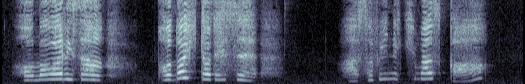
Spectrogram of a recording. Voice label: 萝莉

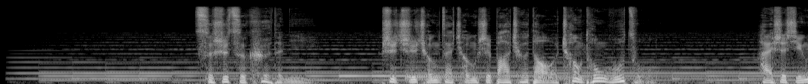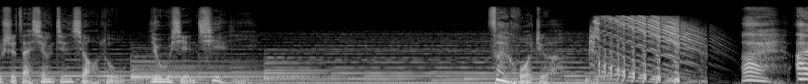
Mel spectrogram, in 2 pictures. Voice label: 电台包装; 13.沉稳电台（电台，节目片头）

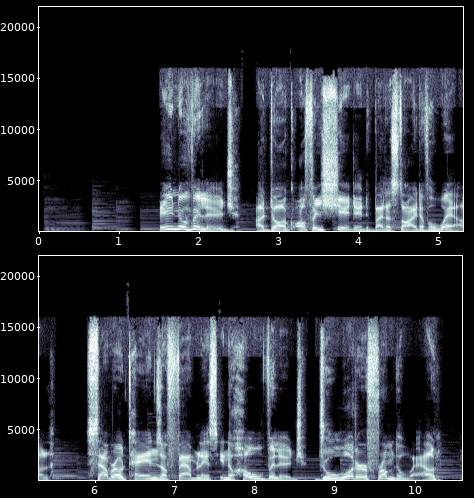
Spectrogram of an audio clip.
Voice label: 英文样音

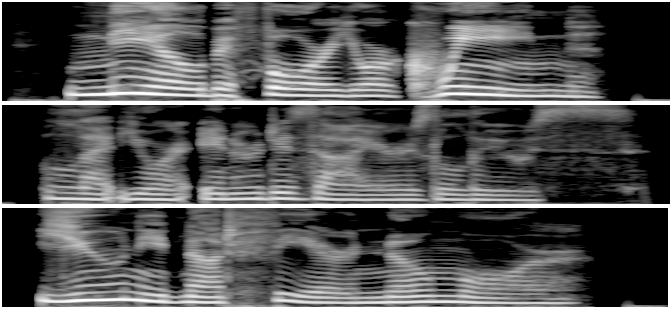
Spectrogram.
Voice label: 美式女英文游戏魅魔角色音

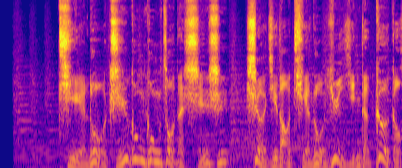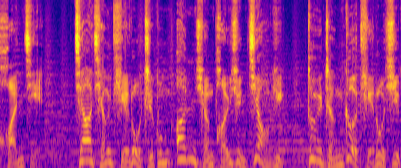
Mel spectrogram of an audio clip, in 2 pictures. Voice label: 专题稳重叙述, 男配音, 中年（36-54）, 普通话, 浑厚; 聊城职工培训基地

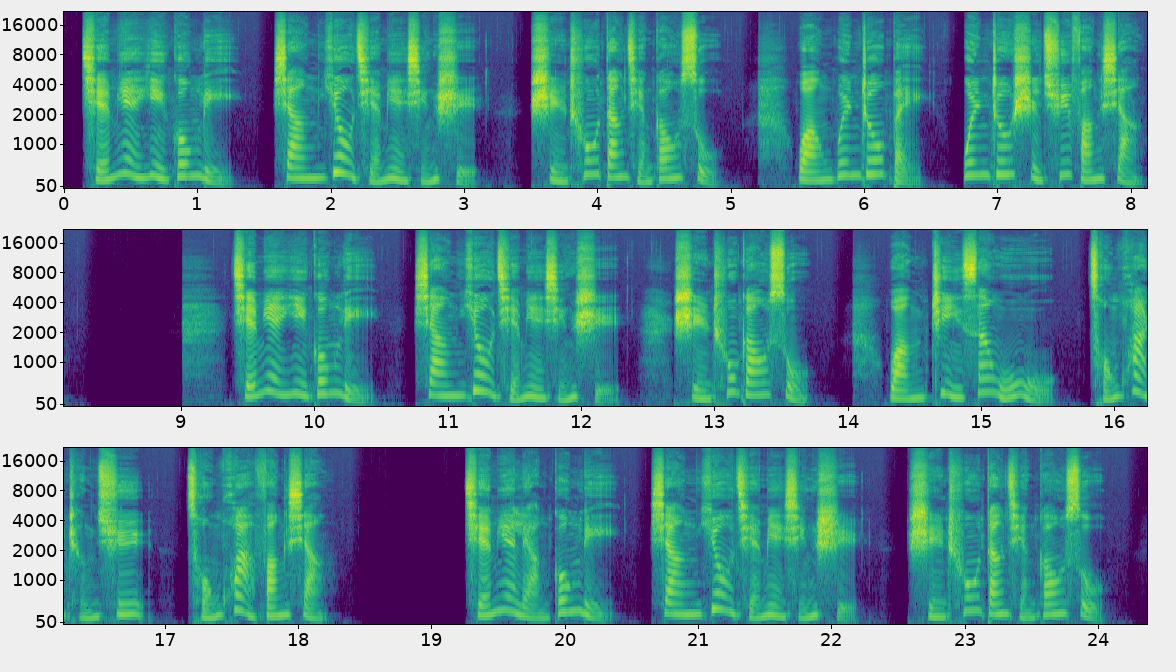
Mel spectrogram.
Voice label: 导航标准女中音; 高德

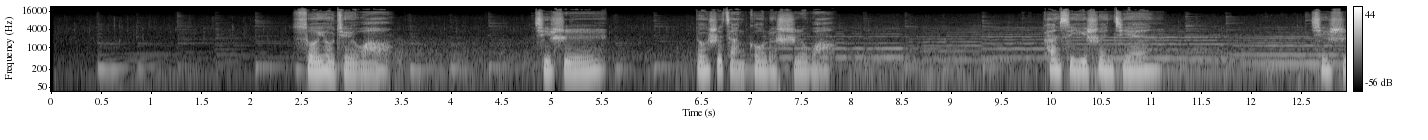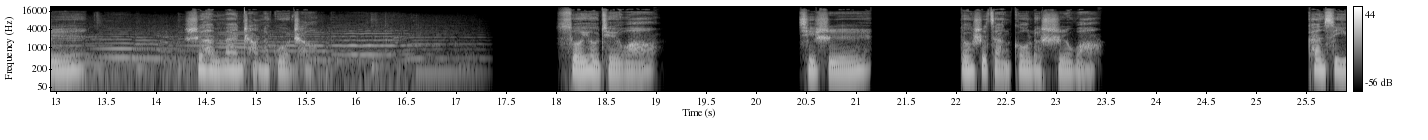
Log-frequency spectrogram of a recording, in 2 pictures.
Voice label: 旁白绝望情绪

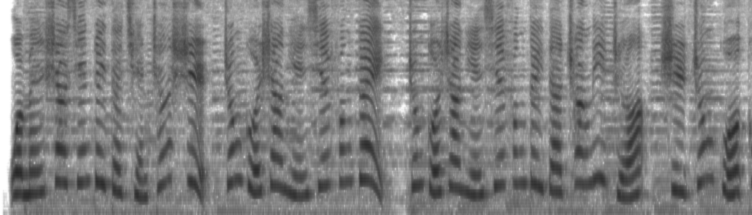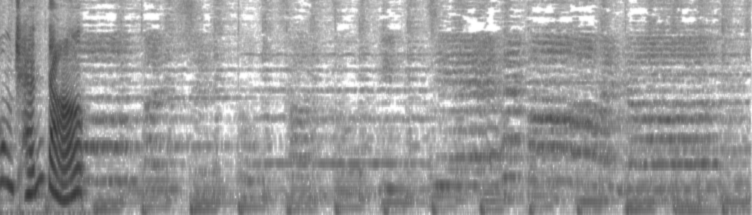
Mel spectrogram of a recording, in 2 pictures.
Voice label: 女童8岁

